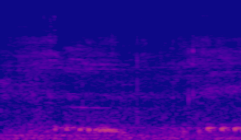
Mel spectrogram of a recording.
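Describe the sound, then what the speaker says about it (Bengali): Two bursts of low, throaty pigeon cooing, one in the middle and another at the end, soft and close in a quiet space. "খুব সুন্দর পায়রা"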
